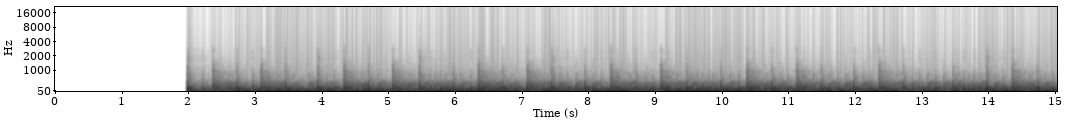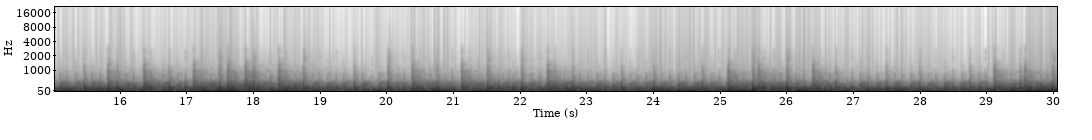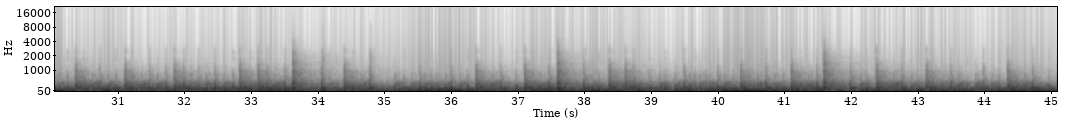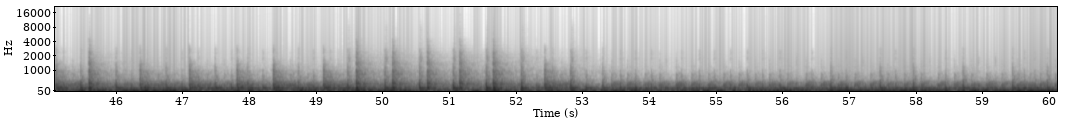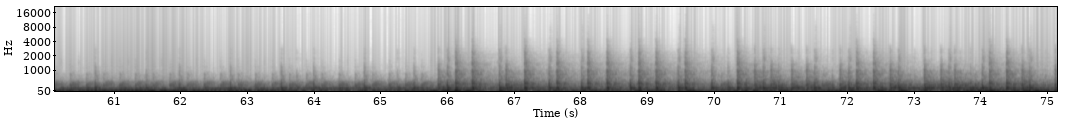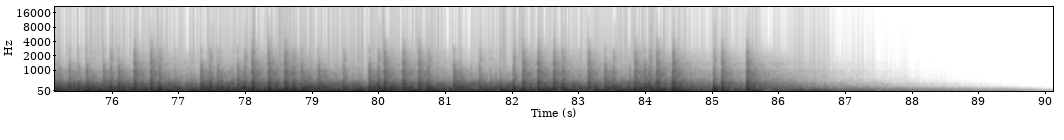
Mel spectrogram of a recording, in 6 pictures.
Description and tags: Taiko Drums
A classic Taiko Drum Rhythm.
Clip, Drums, Sound, Taiko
